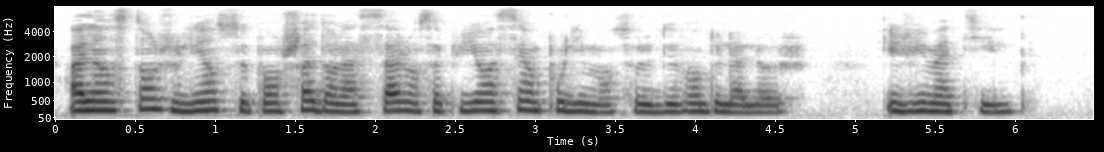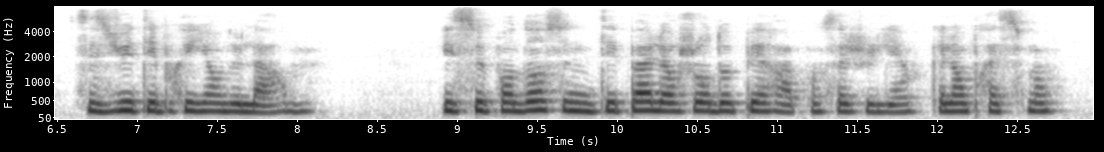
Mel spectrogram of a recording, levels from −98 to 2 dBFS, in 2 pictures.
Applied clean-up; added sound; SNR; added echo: none; none; none; none.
